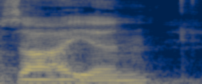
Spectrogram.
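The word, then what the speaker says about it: ז: some hebrew all right so this is a z sound z aleph bet gimmel hey vav zayan um notice that it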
